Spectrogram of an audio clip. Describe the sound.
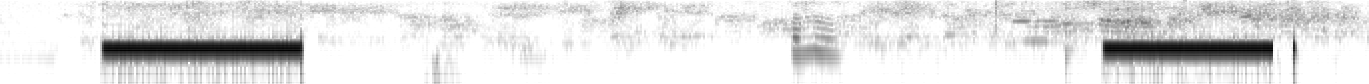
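A telephone calling tone plays as two loud, steady, low beeps, each about a second long, separated by a long gap in which people talk quietly.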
